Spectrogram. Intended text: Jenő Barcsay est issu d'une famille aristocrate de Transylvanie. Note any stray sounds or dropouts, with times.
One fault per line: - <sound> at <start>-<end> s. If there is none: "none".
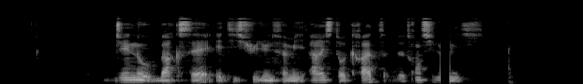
- dropout at 4.4-4.5 s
